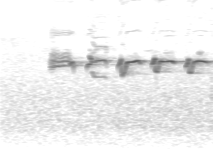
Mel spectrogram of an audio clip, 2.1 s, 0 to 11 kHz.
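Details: Song thrush on 20 April 2016 repeating a pure, slightly downslurred whistle five times in quick, even succession.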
